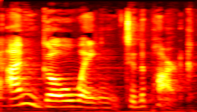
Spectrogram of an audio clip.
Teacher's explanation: Então, uma palavra terminada em ING, no tal do ing, que a gente falava na escola, você não pronuncia esse G no final, na grande maioria dos sotaques da língua inglesa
